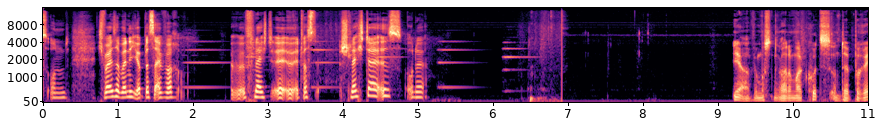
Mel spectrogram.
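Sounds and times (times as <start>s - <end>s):
speech: 0.0s - 5.2s, 9.2s - 10.9s
two-tone doorbell chime rung by a postman: 1.8s - 6.8s.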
